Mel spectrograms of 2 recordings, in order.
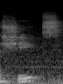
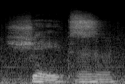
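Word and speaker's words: sheikhs: the Sheiks and Sh some of the shics and shakes mhm we we'll say it correctly shakes in Saudi Arabia are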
